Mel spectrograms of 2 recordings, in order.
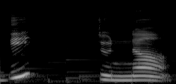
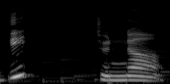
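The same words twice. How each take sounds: The two takes are said the same way.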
